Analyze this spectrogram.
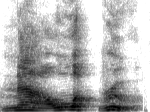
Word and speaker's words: Nauru: country in the world so now we cover now rue it's time to learn geography now hey everybody i'm your host barbs yes it's pronounced the pacific islands are always so fun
